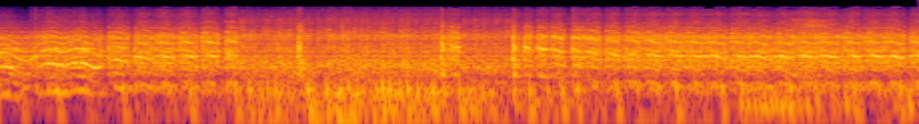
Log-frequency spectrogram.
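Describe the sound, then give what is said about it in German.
A car engine cranks over without catching, its starter churning in a steady, rapid rhythm that runs loud and alone from start to end. “Die Karre will nicht anspringen. Oh Mann, immer dasselbe. Zündung oder kriegt er keinen Sprit?”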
